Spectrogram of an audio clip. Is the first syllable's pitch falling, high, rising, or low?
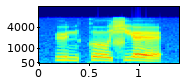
falling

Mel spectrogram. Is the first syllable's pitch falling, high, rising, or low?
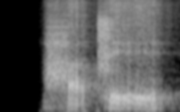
low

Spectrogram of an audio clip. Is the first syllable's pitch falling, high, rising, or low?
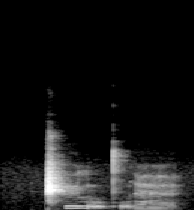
high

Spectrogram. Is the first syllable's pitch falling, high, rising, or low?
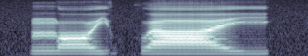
high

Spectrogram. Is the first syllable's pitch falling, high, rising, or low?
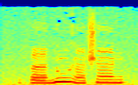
low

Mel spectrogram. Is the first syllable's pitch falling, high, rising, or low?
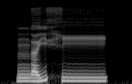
rising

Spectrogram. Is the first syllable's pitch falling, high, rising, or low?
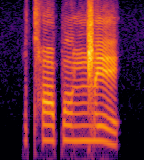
high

